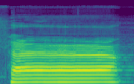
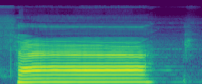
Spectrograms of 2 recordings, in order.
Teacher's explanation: নরম, জিহ্বার আগা সামনের উপরে দুই দাঁতের আগার সঙ্গে লাগাইয়া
